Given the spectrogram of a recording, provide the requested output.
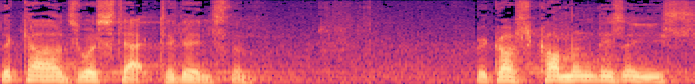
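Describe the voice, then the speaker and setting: A man's fairly high voice in a Yorkshire accent, with fairly even intonation. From Barnsley, Yorkshire, England. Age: 80s+. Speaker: political campaigner. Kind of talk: conference speech.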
